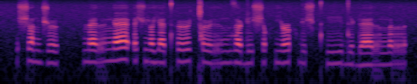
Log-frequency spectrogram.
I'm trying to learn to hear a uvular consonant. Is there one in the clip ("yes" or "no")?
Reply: no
